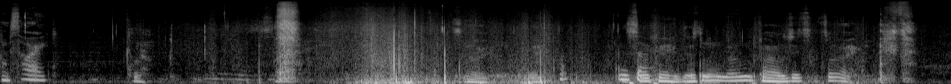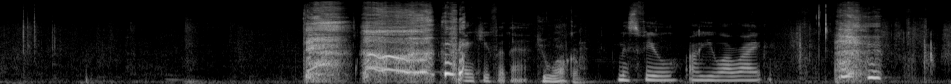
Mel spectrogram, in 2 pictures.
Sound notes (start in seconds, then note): 2.8 sniffs; 12.6 sobbing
